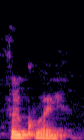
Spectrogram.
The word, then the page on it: folkway: British English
